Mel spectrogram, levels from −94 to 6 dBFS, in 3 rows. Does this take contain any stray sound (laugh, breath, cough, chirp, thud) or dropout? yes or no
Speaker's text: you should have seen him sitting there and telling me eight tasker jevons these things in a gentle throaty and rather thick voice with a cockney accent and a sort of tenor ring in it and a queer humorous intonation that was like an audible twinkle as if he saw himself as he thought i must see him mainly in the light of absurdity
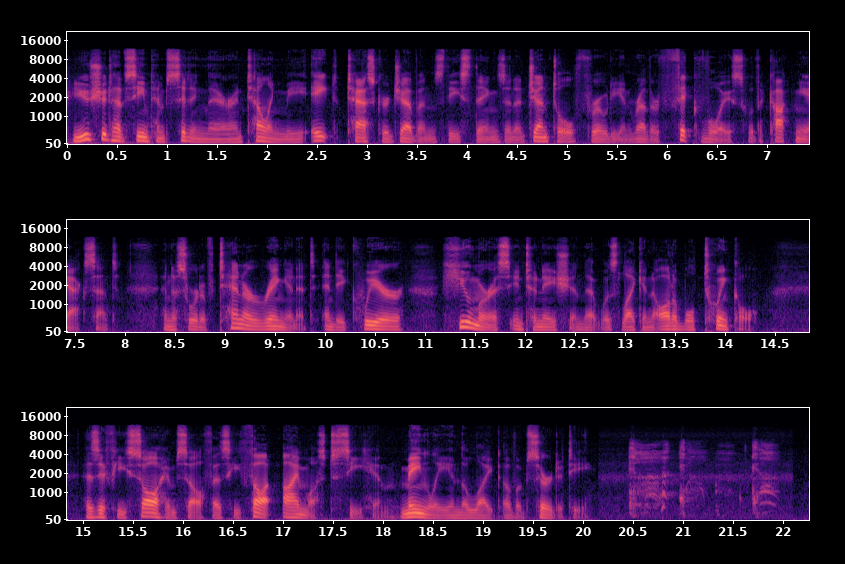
yes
